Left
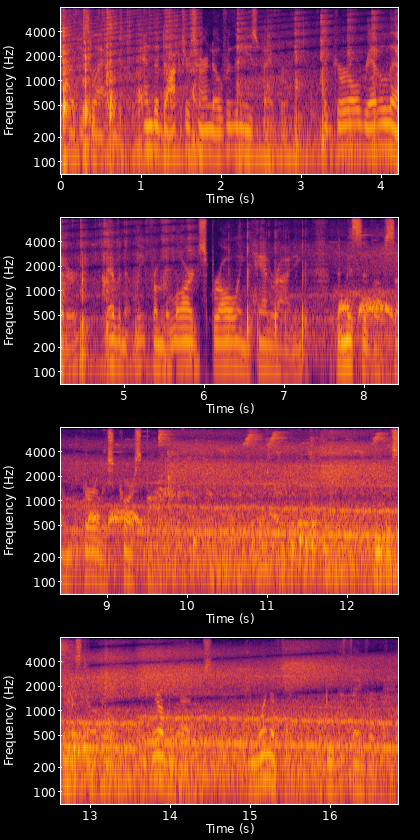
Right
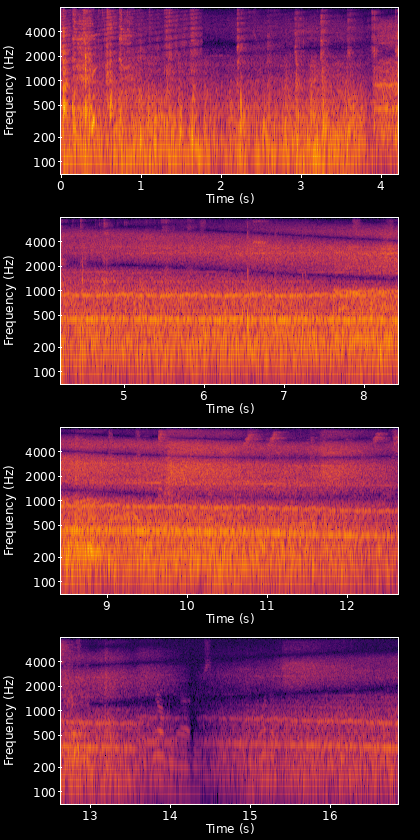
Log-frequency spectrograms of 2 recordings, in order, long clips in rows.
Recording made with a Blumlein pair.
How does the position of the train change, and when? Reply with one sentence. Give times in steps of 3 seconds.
You can hear the train on the right from 0 s, in the centre from 9 s and on the left from 12 s.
